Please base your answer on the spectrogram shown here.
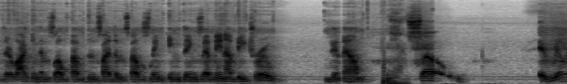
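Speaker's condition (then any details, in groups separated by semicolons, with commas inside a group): Laryngectomy; larynx surgically removed; speaks with electrolarynx, skilled placement; earlier intraoral adapter, robotic sound, whisper voice before surgery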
